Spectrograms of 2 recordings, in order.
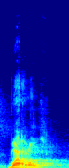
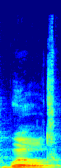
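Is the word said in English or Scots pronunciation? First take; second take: Scots; English. First: It has a Scots pronunciation without the final d. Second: It has a standard English pronunciation with clear final d.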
